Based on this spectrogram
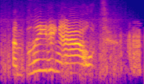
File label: Medic F; WarRock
